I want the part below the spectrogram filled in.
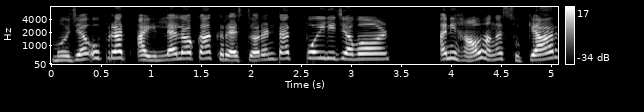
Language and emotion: Goan Konkani, angry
